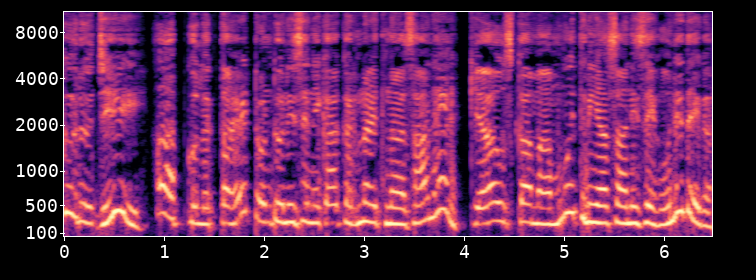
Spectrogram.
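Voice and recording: Speaking in a cartoonish character voice, a female-sounding speaker uses a fairly high pitch at a fairly slow pace with hardly any pauses.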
